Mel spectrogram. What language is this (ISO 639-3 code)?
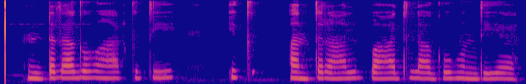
pan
